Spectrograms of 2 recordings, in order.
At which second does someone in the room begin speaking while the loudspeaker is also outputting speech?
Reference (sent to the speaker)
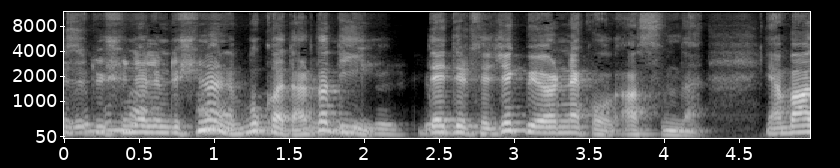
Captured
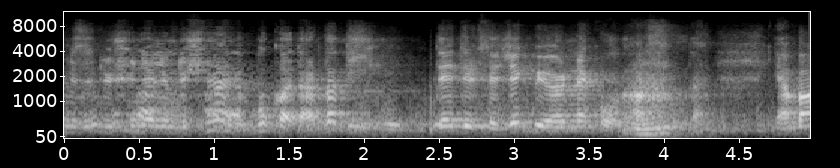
3.7 s

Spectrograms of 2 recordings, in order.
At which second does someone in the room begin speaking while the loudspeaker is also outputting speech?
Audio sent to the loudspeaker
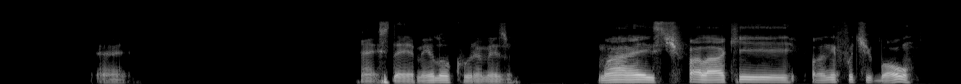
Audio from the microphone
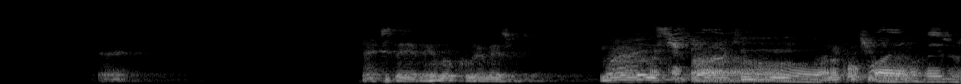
6.5 s

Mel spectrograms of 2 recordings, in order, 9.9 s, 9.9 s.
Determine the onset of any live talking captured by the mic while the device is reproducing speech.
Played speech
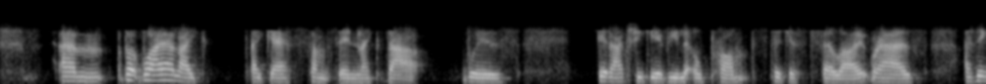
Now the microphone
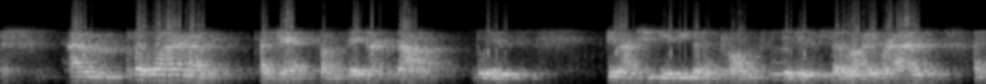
7.7 s

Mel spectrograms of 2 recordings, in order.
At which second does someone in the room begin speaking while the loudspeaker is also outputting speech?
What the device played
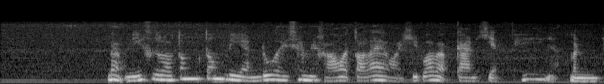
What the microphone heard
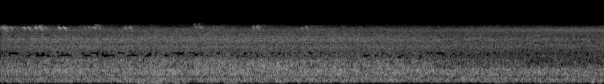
none

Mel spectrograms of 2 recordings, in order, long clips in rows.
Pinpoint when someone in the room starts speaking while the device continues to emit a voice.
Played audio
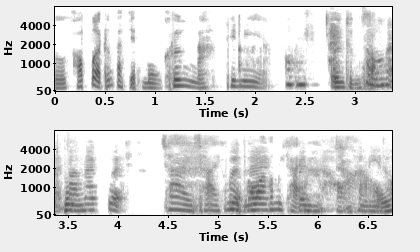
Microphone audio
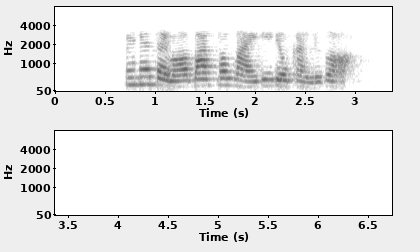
0.7 s

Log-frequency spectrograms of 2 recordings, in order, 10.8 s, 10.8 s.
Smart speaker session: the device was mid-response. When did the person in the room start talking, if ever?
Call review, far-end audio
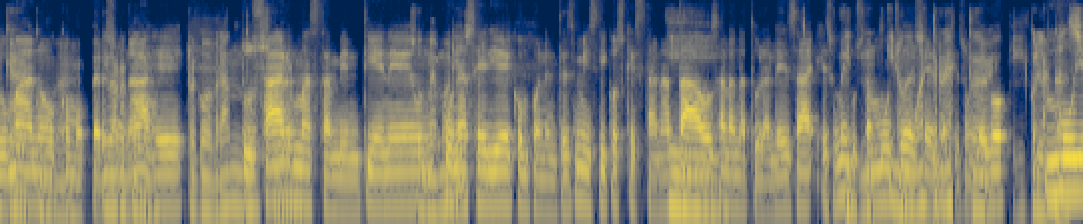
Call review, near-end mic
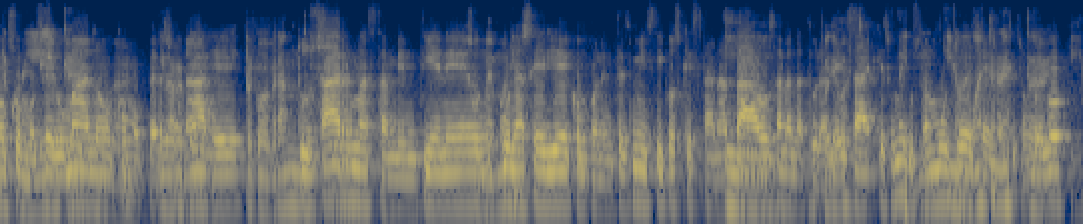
8.1 s

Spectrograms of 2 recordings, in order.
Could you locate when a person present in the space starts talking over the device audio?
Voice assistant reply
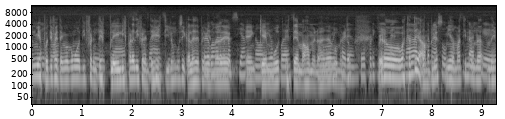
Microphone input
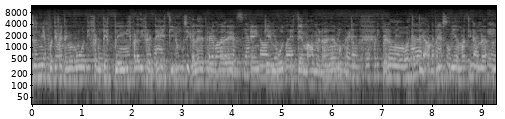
none

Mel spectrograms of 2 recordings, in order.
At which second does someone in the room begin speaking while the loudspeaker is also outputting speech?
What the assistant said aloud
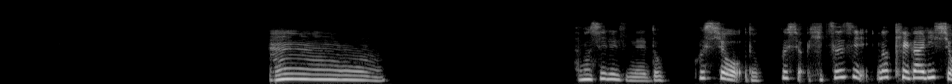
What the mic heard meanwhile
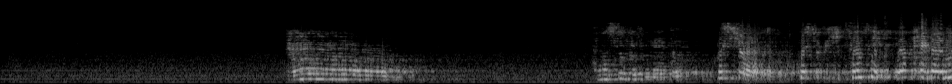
none

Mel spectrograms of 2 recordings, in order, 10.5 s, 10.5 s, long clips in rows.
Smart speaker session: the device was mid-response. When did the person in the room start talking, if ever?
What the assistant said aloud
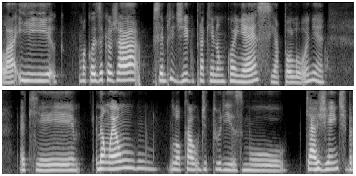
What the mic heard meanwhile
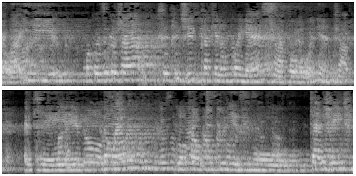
4.0 s

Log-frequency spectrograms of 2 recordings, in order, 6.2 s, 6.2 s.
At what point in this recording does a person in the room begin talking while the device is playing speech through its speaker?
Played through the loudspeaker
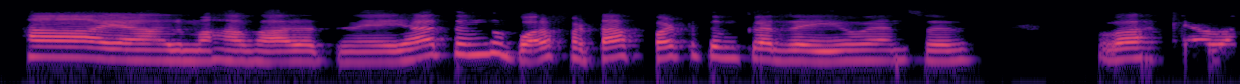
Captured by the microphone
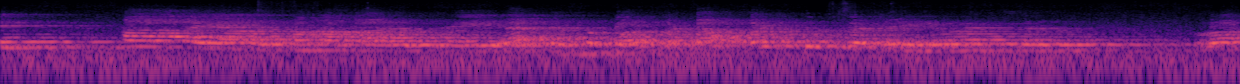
none

